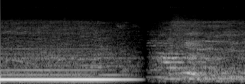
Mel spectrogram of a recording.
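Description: A loud, steady low tone held on one pitch, cut off abruptly about one and a half seconds in. Voices and music in a large hall follow.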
